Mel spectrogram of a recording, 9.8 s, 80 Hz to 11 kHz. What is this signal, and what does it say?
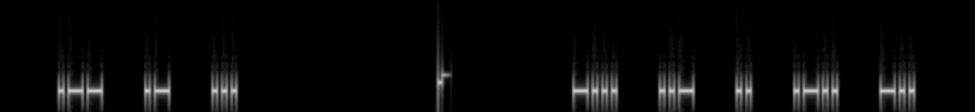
Morse code, heard as a keyed tone, about 25 wpm, spaced as for 14 wpm, 700 Hz. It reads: WAS BUILD
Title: 3x Character Spacing - Top 300 Words - 25wpm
